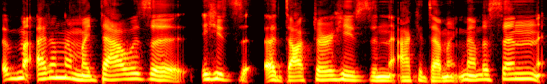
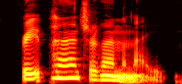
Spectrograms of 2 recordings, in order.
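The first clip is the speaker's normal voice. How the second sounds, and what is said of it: Put-on Memphis Southern accent. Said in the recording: “that's when I learned the Memphis accent. You just lean back.”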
